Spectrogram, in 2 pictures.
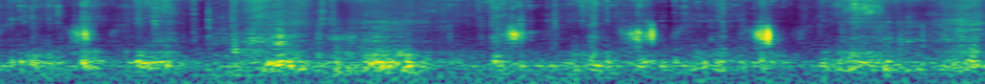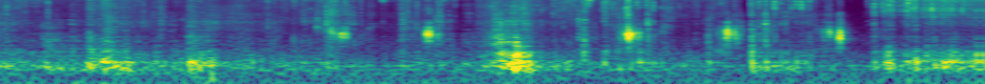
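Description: Fingers pinch and rake pink dry soap flakes spread on a foil sheet, then both hands scoop and crush the flakes together. Dense, bright crunching and crinkling crackles come in quick bursts with a faint low rustle underneath, each crackle dying away almost instantly.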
